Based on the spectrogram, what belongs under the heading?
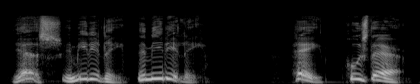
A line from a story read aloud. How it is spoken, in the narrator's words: he called out in a tone only used by persons who are certain that those they call will rush to obey the summons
